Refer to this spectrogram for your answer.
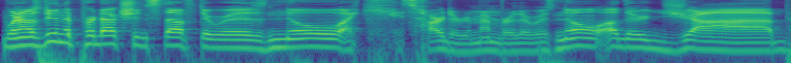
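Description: Lively in intonation, a man talks at a medium pitch and a moderate pace. His loudness swings widely, and he leaves hardly any pauses. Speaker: video game developer. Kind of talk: casual chat. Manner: energetic.

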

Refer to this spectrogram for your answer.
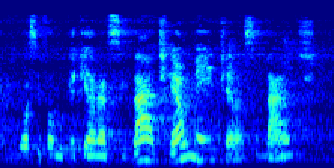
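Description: Her pitch swings very widely. This woman's voice sits at a medium pitch. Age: 50s. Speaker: shop owner, colony resident. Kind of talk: oral history interview. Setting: museum in the colony.

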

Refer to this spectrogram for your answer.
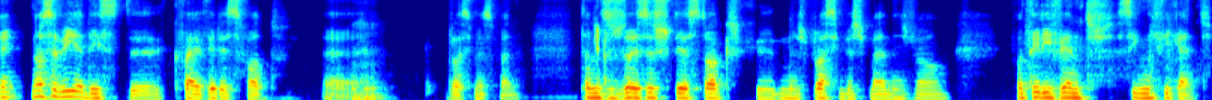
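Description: With a European Portuguese accent, a man speaks at a moderate pace and medium pitch in a dark, mellow tone with monotone, flat intonation. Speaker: podcast co-host. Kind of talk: casual chat.

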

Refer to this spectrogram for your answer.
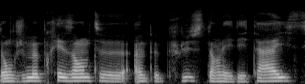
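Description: In a dark, mellow tone, a woman speaks at a very slow pace with monotone, flat intonation. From southern France, Marseille. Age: 30s. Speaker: podcast host, hair care entrepreneur. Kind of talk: casual monologue. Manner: hesitant, many fillers.

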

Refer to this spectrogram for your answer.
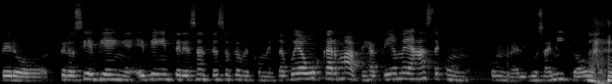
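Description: Music plays in the background as a woman talks at a very fast pace with hardly any pauses. Her pitch is fairly high and her intonation fairly even. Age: 30s. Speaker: sports radio host. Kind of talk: interview.

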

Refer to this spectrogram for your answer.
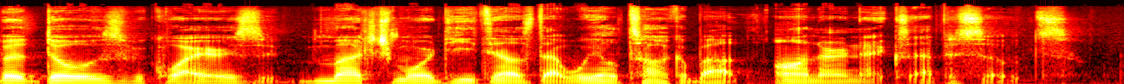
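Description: Against music in the background, a man with a very deep, low pitch speaks at a fairly slow pace in fairly even intonation, with hardly any pauses. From Quebec, Montreal. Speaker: podcast host. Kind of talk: casual solo podcast talk.

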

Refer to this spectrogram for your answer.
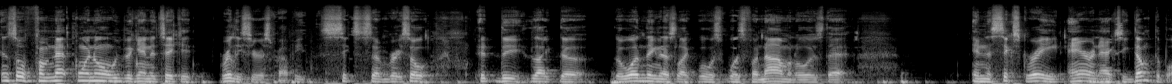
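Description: This man has an American accent and a medium pitch, with ordinary pitch variation. He sounds somewhat breathy and speaks at a fairly quick pace. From Baltimore, Maryland (East Baltimore). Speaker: youth basketball program director. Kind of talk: casual interview chat. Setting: studio.

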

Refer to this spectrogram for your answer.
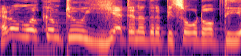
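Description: The speaker sounds animated, with lively intonation. Noticeable background noise runs underneath. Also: man. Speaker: podcast host. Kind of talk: interview.

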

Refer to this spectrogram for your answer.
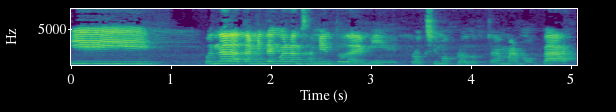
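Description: Noticeable background noise and audible room echo surround a woman with a high pitch. She speaks at a fairly slow pace in a monotone, flat intonation. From León, Guanajuato, Mexico. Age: 20s. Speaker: fashion designer and stylist. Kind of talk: casual interview chat.

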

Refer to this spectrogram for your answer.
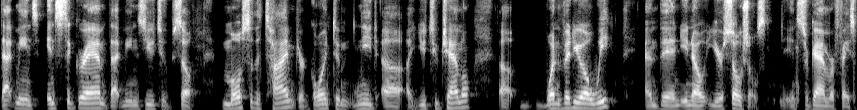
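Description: Against a quiet background, a man with an ordinary speaking voice speaks at a fairly quick pace, with a medium pitch and ordinary pitch variation. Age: 30s. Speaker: music app content creator. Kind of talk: casual chat.

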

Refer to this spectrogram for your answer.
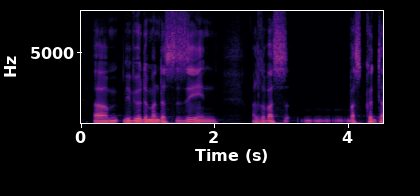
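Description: On a very clean recording with a silent background, a man with a very deep, low pitch speaks at a very slow pace with ordinary pitch variation. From western Germany. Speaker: podcast host. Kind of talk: casual interview.

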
